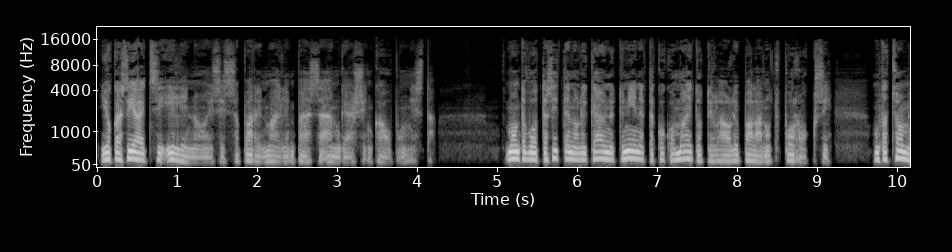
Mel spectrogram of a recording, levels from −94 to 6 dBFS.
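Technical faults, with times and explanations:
No technical faults can be heard anywhere here.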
